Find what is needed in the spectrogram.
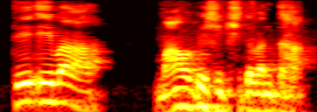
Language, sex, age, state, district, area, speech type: Sanskrit, male, 45-60, Karnataka, Shimoga, rural, spontaneous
